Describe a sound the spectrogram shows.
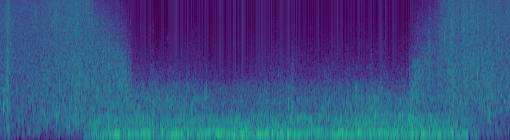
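Water rumbles, muffled, from beneath the surface.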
